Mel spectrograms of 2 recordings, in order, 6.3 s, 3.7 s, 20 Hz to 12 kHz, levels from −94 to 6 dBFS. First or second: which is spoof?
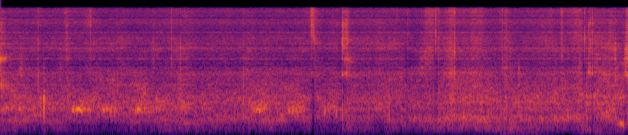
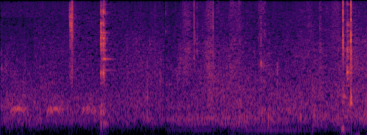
first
